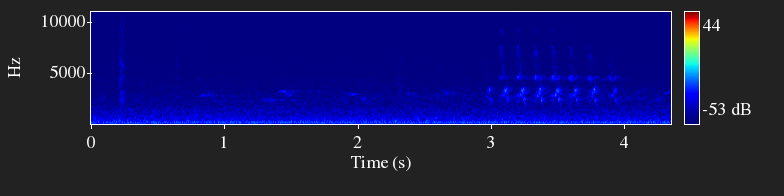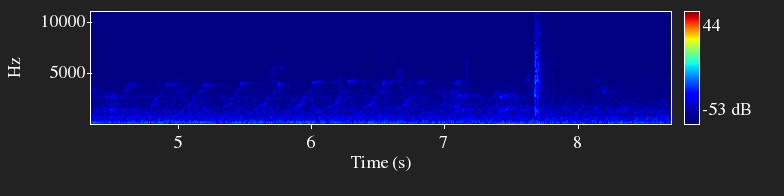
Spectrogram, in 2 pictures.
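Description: Faint songbirds singing: a rapid high trill about three seconds in, then a run of repeated down-slurred notes, several a second, over a steady low hum. One sharp click sounds near the end.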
